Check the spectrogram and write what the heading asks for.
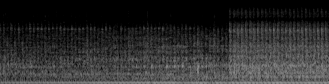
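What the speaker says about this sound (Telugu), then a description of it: "ఇంజన్ సౌండ్ అయితే ఈ విధంగా ఉంది" A Honda Jazz car engine idles steadily with the bonnet open, a low, even hum and faint knocking, growing slightly louder near the end; no voices.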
